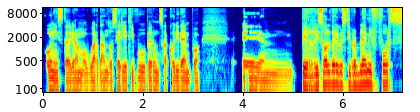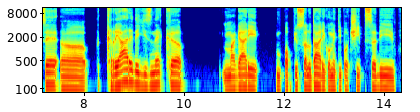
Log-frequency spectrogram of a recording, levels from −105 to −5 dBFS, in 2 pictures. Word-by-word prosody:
con 95 0 0
Instagram 85 -1 -2
o 80 +2 -6
guardando 85 0 -3
serie 90 0 -1
TV 90 -1 -5
per 90 -1 -2
un 90 - -3
sacco 90 - -4
di 95 - -3
tempo. 90 -2 -2 0.8
Ehm, 80 -5 -4
per 110 -1 +4
risolvere 130 +5 +3
questi 130 0 0
problemi 130 +3 +3
forse, 130 0 +1
uhm, 100 -1 +2 0.2
c - - -21
creare 135 +6 +4
degli 125 -4 0
snack, 125 0 +1 0.8
magari 105 +1 +1 0.3
un 105 -2 -5
po' 110 - -2
più 115 - -4
salutari 110 -1 +3
come, 105 +1 -1
tipo, 105 -1 -5
chips 110 0 0
di 105 -1 0
105 Hz, 130 wpm, -23 LUFS, 90-120 Hz, 0.8 s, per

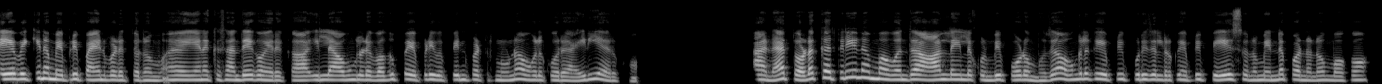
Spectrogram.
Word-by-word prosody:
தேவைக்கு 245 0 +6
நாம 255 -3 +5
எப்படி 230 +4 0
பயன்படுத்தணும், 200 -2 -1
அ - - 0 0.2
எனக்குச் 210 0 -3
சந்தேகம் 215 0 +2
இருக்கா, 190 0 -3 0.2
இல்ல 215 - 0
அவங்களோட 210 0 0
வகுப்ப 225 +4 -2
எப்படி 225 +2 -1 0.2
பின்பற்றணும்னு 205 0 -3
அவங்களுக்கு 205 -2 -3
ஒரு 185 - -1 0.2
ஐடியா 240 +3 0
இருக்கும். 155 -3 -12 1.2
ஆனா 205 +1 +2 0.2
தொடக்கத்திலேயே 290 +8 +2
நம்ம 265 -4 +4
வந்து 220 +1 +1 0.2
ஆன்லைன்ல 225 0 +2
கொண்டுபோய் 210 +1 -2
போடும்போது, 205 -1 -1
அவங்களுக்கு 245 +2 -1
எப்படி 240 +3 -5
புரிதல் 225 -2 0
இருக்கும், 210 +1 -4
எப்படி 230 +4 -4
பேசணும், 220 -2 +1
என்ன 215 +3 0
பண்ணனும், 195 -2 -2
முகம் 205 +3 -4
215 Hz, 145 wpm, -22 LUFS, 200-230 Hz, 1.2 s, தேவைக்கு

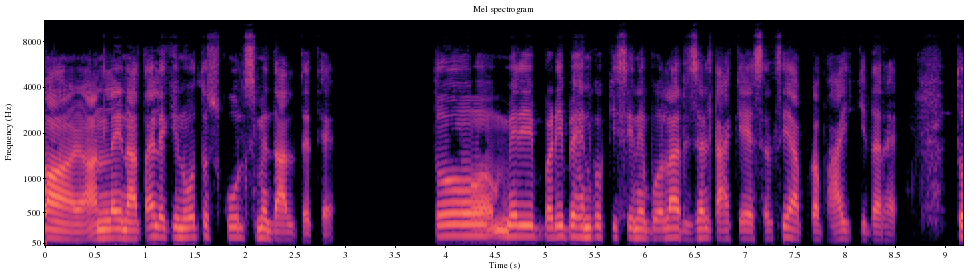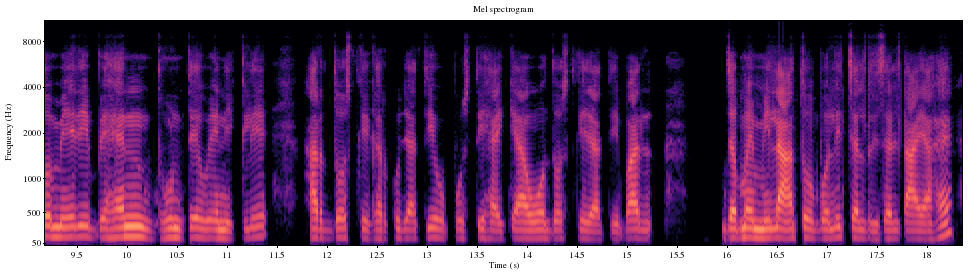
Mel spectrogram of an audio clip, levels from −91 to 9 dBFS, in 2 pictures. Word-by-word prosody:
Online 125 +2 +3
आता 120 +3 +1
है, 150 - +2
लेकिन 140 -1 -1
वो 140 +1 0
तो 155 - -4
स्कूल्स 145 -2 -6
में 135 -2 0
डालते 110 -2 -3
थे। - - -8 1.0
तो 160 - +3
मेरी 155 - +2
बड़ी 145 +2 +1
बहन 145 -2 +2
को 150 +1 -4
किसी 140 -1 -6
ने 130 0 0
बोला 130 +2 0
रिजल्ट 130 +2 -5
आके 125 - -5
एसएलसी 120 +4 -6
आपका 120 -2 -3
भाई 115 +2 -7
किधर - - -6
है? - - -10 0.6
तो 155 - +6
मेरी 145 +1 +3
बहन 140 +3 +6 0.2
ढूँढते 135 +2 +1
हुए 130 -1 0
निकली। 130 +4 -3 0.4
हर 135 -1 +3
दोस्त 125 +1 -5
के 130 - -6
घर 125 +1 -5
को 135 - -5
जाती 125 +2 -4
है, 140 - 0
वो 130 - -4
पूछती, 130 +1 -7
है 120 -1 -1
क्या? 125 +1 +1
वो 125 +1 +2
दोस्त 125 0 -7
के 125 - -5
जाती। 110 -2 -3
बाल 130 -2 +3 0.8
जब 135 -1 +5
मैं 135 0 +6
मिला, 130 0 +7
तो 140 - -2
वो 130 - -2
बोली 130 +3 -1
चल 130 - +1
रिजल्ट 120 +1 -3
आया 115 -1 +3
है 155 +9 0
130 Hz, 185 wpm, -24 LUFS, 120-140 Hz, 1.0 s, मिला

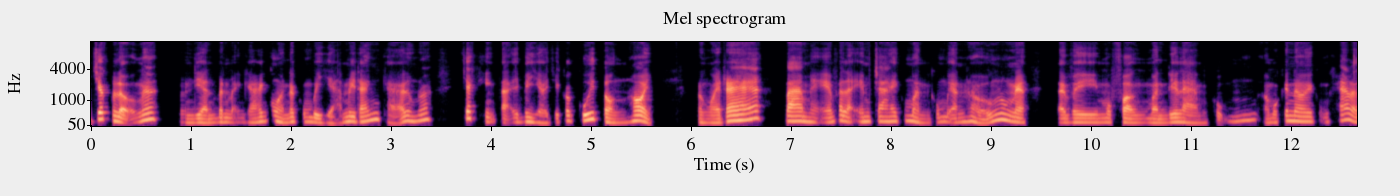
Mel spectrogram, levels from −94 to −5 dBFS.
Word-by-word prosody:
chất 215 -4 +5
lượng 145 -1 +4
á, 200 +4 +4 0.3
mình 115 - -8
dành 115 0 -1
bên 130 0 -2
bạn 125 0 -11
gái 120 +5 -3
của 160 - -3
mình 125 -5 0
nó 140 - 0
cũng 135 -1 -8
bị 120 -3 0
giảm 115 +7 -6
đi 145 - +3
đáng 160 +9 +1
kể 145 - -2
luôn 160 -1 -1
đó, 195 +3 -1 0.4
chắc 235 - +5
hiện 140 - -6
tại 125 - -3
bây 140 -2 -1
giờ 110 -4 -5
chỉ 120 - -8
có 165 - -2
cuối 190 +5 +5
tuần 115 -2 +1
thôi. 170 -6 +8 0.5
Còn 115 -1 -7
ngoài 110 0 -1
ra 165 +2 +8
á, 240 +2 +5 0.3
ba 155 -1 +7
mẹ 125 -3 -3
với 155 +3 0
lại - - -1
em 140 +1 -3
trai 150 0 -1
của 165 +3 -10
mình 125 -8 -3
cũng 130 +6 -10
bị 115 - -4
ảnh 130 +4 -4
hưởng 140 - -2
luôn 185 -7 +1
nè. 125 -2 +6 0.3
Tại 115 - +2
vì 120 0 -1
một 120 0 -5
phần 115 +1 +2
mình 110 -1 -3
đi 130 +1 +1
làm 110 -4 -3
cũng 165 +6 -10
ở 110 - -10
một 120 - -6
cái 160 - 0
nơi 145 -2 +2
cũng 130 - -20
khá 200 +2 +3
là - - +2
135 Hz, 295 wpm, -23 LUFS, 120-155 Hz, 0.5 s, thôi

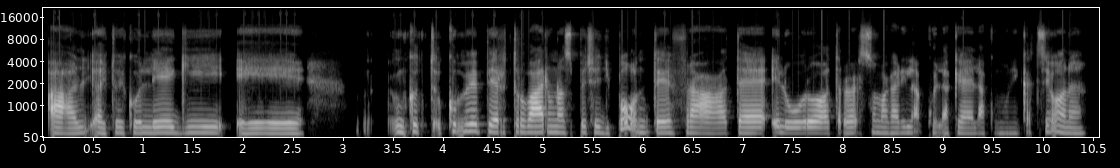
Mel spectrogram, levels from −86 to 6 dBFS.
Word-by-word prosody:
agl 160 +1 +4
ai 165 -2 -1
tuoi 175 0 -6
colleghi 175 +1 -2
e, 160 0 -1 0.5
mh - - -24
mhmm, - - -5
in 190 - -2
cott 210 +2 -3
come 220 0 0
per 190 -4 +1
trovare 185 -1 +6
una 185 -1 0
specie 180 0 -1
di 160 -2 -12
ponte 175 +1 +1
fra 165 -1 +2
te 170 0 +3
e - - -2
loro, 170 0 +2
attraverso 170 +2 0
magari 170 0 -3
la 175 - -3
quella - - -7
che 165 -2 -2
è - - -4
la - - -4
comunicazione. 160 +1 -4
170 Hz, 160 wpm, -26 LUFS, 165-180 Hz, 0.5 s, trovare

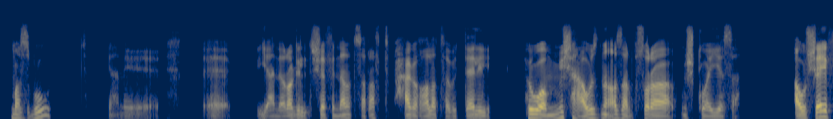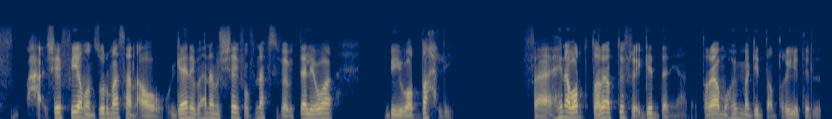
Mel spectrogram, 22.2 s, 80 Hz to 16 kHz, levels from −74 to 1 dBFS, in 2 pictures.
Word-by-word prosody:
مضبوط، 125 - -5 0.8
يعني 455 +1 -17 0.8
آآ، - - -12 0.4
يعني 95 0 -8
راجل 110 +2 -3
شاف 115 -1 -4
إن 105 - -8
أنا 115 +2 -1
اتصرّفت - - -10
بحاجة 115 0 0
غلط 105 +3 -4
فبالتالي 110 +5 -5 0.5
هو 125 -4 +6
مش 125 +9 -3
عاوزني 125 -2 +1
أظهر 120 -4 -1
بصورة 105 -3 +1
مش 110 - -3
كويسة، 95 -1 -7 0.8
أو 110 +2 +5
شايف 165 +9 +4 0.2
ح - - +1
شايف 150 0 +2
فيّا 160 0 +6
منظور 135 +2 -1
مثلًا 140 +1 +3
أو 100 -1 0
جانب 135 +4 +3
أنا 140 +1 -1
مش 125 -2 -5
شايفُه 155 -8 0
في 110 +8 -19
نفسي، 150 0 -4
فبالتالي 115 +6 +1
هو 140 +2 +3 0.7
بيوّضح 110 -1 0
لي، - - -19 0.9
فهنا 150 +12 +2
برضه 165 +2 +5
الطريقة 155 0 +4
بتفرق 155 0 -3
جدًا، 140 -5 -3
يعني - - -21
الطريقة 130 +4 +4
مهمة 125 0 -5
جدًا 115 +2 -6
طريقة - - -6
ال - - -16
120 Hz, 130 wpm, -26 LUFS, 110-145 Hz, 0.9 s, هو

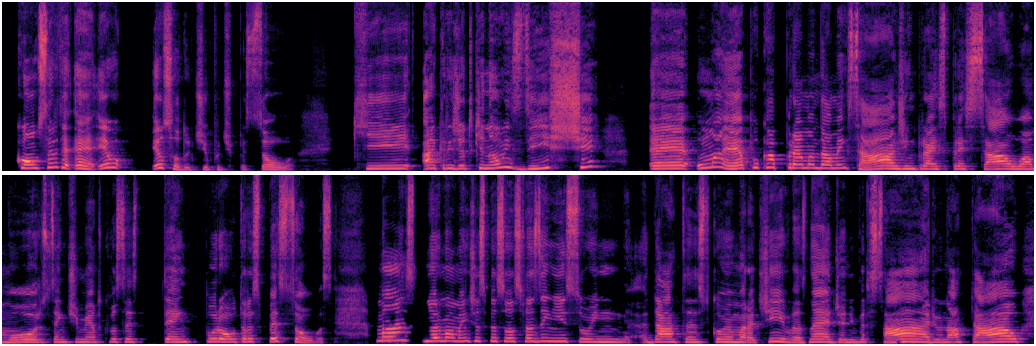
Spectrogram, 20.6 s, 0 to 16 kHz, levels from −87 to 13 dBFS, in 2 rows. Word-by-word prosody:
Com 325 -1 +8
certe 385 +2 +3
é, 265 -7 +3
eu 365 +3 +1 0.3
eu 325 +5 +1
sou 255 -9 -1
do 180 -2 -11
tipo 195 +3 -12
de 190 0 -15
pessoa 205 -5 -7 0.6
que 270 0 -3
acredito 285 -1 0
que 310 - -3
não 330 +6 0
existe, 315 - +2 0.7
eh, 280 +2 +3
uma 370 +5 0
época 330 +8 +3
para 355 -3 +1
mandar 330 -1 0
mensagem 265 -3 +2
para 250 -1 -1
expressar 245 -1 +1
o 235 0 -2
amor, 230 +1 -1
o - - -11
sentimento 230 0 -6
que - - -35
você 255 -1 -5 0.2
tem 250 -1 -2 0.2
por 275 0 -2
outras 270 +2 0
pessoas. 275 -8 -2 0.4
Mas, 370 +2 +2
normalmente, 320 +1 -1
as 330 0 -1
pessoas 305 -2 -1
fazem 300 0 -2
isso 270 -3 0
em 245 -2 -4 0.2
datas 245 -1 0
comemorativas, 230 -1 -3
né. 250 -1 0
De 225 +1 -8
aniversário, 230 +2 +2
Natal, 235 +3 +3
260 Hz, 135 wpm, -23 LUFS, 235-300 Hz, 0.7 s, Com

